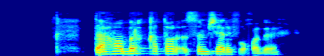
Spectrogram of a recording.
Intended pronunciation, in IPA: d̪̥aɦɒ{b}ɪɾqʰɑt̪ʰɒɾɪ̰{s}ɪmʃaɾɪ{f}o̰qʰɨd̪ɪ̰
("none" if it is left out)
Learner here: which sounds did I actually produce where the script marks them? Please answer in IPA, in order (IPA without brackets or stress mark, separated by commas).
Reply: b, s, f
